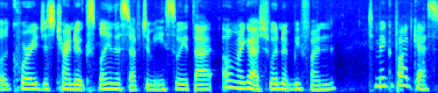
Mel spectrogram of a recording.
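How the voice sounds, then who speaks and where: With an American accent, a woman speaks in a normal speaking voice at medium pitch and ordinary pitch variation. The sound is dry and close with no echo, over a quiet background. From California. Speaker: podcast co-host. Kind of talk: casual chat.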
